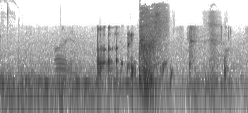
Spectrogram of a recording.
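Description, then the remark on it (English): Someone gulps down a drink in a short series of wet, throaty swallows and clicks, with a brief burp-like gurgle in the middle, over a low background hum. “He's like gulping something.”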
